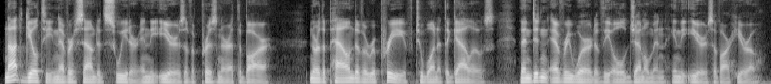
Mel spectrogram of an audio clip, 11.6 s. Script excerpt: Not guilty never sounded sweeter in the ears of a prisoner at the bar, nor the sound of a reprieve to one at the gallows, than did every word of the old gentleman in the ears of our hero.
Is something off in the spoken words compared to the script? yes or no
yes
